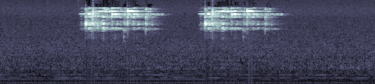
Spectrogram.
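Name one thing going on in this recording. Bright coin chimes jingle twice from a tablet game's speaker.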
